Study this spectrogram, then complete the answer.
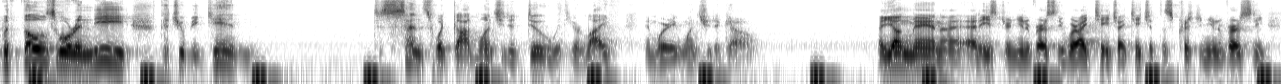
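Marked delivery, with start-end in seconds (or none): none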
